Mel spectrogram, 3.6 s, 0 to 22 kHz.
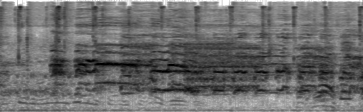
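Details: Crowing by Kukuak Balenggek roosters during a practice contest in Ampang Kualo, Kota Solok, May 2024; a loud, long harmonic crow begins near half a second and wavers on, with other birds crowing faintly beneath.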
